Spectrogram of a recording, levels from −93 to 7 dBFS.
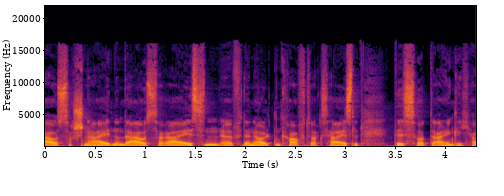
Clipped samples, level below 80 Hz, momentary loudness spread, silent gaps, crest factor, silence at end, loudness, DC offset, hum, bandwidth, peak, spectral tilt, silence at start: under 0.1%; -42 dBFS; 5 LU; none; 14 dB; 0 s; -16 LUFS; under 0.1%; none; 16.5 kHz; -2 dBFS; -5 dB/octave; 0 s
